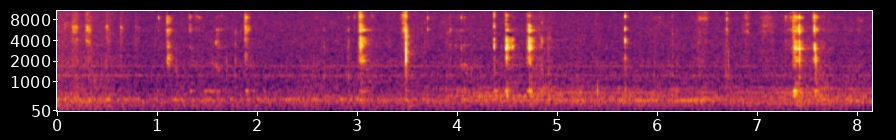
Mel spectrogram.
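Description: Faint, irregular light clicks and taps of wooden double-pointed knitting needles knocking against each other as stitches are knitted two together, over near-silent room tone.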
